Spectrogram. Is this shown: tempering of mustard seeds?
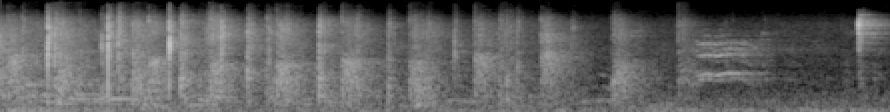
no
